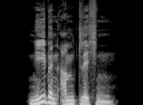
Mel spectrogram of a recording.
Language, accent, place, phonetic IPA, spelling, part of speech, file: German, Germany, Berlin, [ˈneːbn̩ˌʔamtlɪçn̩], nebenamtlichen, adjective, De-nebenamtlichen.ogg
- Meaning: inflection of nebenamtlich: 1. strong genitive masculine/neuter singular 2. weak/mixed genitive/dative all-gender singular 3. strong/weak/mixed accusative masculine singular 4. strong dative plural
